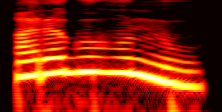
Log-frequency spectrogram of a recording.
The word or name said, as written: ಅರಗುಹುಣ್ಣು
